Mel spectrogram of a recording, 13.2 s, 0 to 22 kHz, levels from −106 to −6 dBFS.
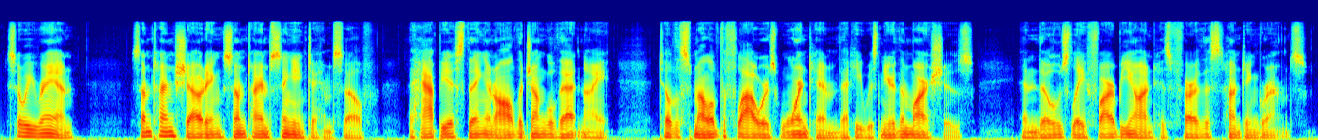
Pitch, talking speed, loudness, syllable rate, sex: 85 Hz, 185 wpm, -23 LUFS, 5.2 syllables/s, male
